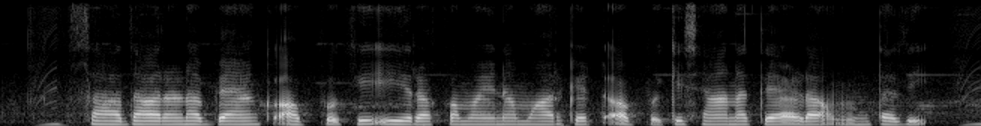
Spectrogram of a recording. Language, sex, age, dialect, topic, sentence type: Telugu, female, 18-24, Southern, banking, statement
